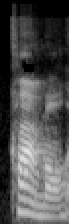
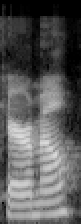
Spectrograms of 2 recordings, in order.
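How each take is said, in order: First: It uses the speaker's own nonstandard pronunciation. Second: It uses the commonly heard standard pronunciation. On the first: The speaker calls it wrong. "I say it wrong" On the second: The speaker calls it right. "all of you say it right"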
